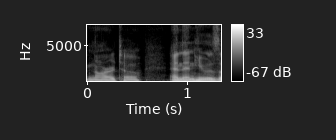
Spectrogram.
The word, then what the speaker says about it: Naruto: like it's not no he goes like narotu and then it's like bro it's like Naruto like you if you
